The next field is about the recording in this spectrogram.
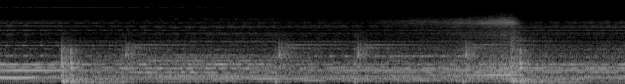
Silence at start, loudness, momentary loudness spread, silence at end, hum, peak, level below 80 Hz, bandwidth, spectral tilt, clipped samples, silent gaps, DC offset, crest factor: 0 s; -30 LUFS; 6 LU; 0 s; none; -12 dBFS; -52 dBFS; 15.5 kHz; -5 dB/octave; under 0.1%; none; under 0.1%; 18 dB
